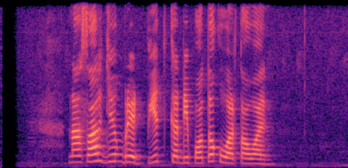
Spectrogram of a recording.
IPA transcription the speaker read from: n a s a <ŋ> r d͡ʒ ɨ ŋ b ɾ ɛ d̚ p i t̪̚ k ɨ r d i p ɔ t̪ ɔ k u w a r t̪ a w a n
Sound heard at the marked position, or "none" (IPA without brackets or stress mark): none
